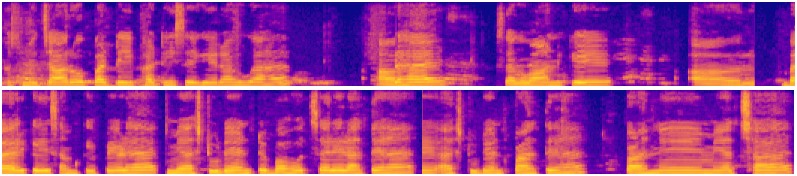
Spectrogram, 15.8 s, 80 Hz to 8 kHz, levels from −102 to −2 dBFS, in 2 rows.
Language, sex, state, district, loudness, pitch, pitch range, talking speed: Hindi, female, Bihar, Jahanabad, -17 LUFS, 245 Hz, 225-260 Hz, 120 wpm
